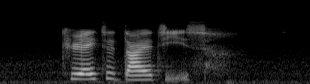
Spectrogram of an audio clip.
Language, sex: English, female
